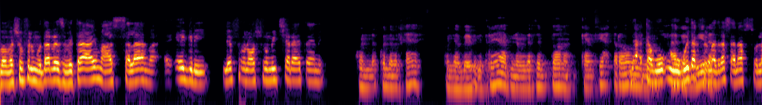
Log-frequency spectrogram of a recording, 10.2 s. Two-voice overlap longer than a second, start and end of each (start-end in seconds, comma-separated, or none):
8.3-9.6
